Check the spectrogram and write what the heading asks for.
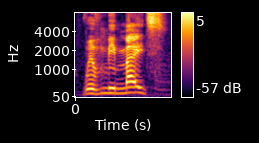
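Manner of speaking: high, loud, drawn-out mock London accent. Shown as a demonstration. Streamer demonstrating the F V sound, exaggerated London accent. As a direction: stretch it out in playful Cockney style, th as v. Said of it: "It's like an F V".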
